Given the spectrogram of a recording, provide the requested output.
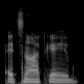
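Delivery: low, disembodied inner voice; voice of consciousness. Pretend. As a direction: speak low as his inner voice. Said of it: "it's the voice of your consciousness".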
